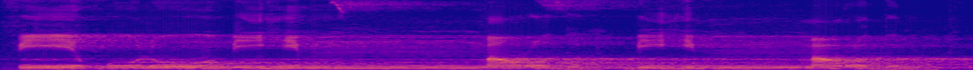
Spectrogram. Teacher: Ini bacaan idgham mimi. Mim bertemu dengan mim, hukumnya dengung. Dengungnya itu kira-kira 2 harokat ya, 2 harokat sama dengan maktobi.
